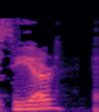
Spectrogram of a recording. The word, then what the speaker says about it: Yasser Arafat: And born on this date in 1929, Yasser Arafat. Did I say that right? – Yasser Arafat.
